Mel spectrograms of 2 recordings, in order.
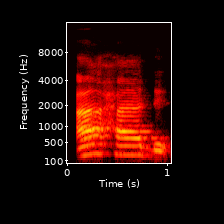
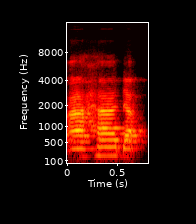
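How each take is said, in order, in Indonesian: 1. Bunyi d terakhir memantul tanpa vokal setelahnya. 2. Ada vokal a tambahan setelah d terakhir.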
